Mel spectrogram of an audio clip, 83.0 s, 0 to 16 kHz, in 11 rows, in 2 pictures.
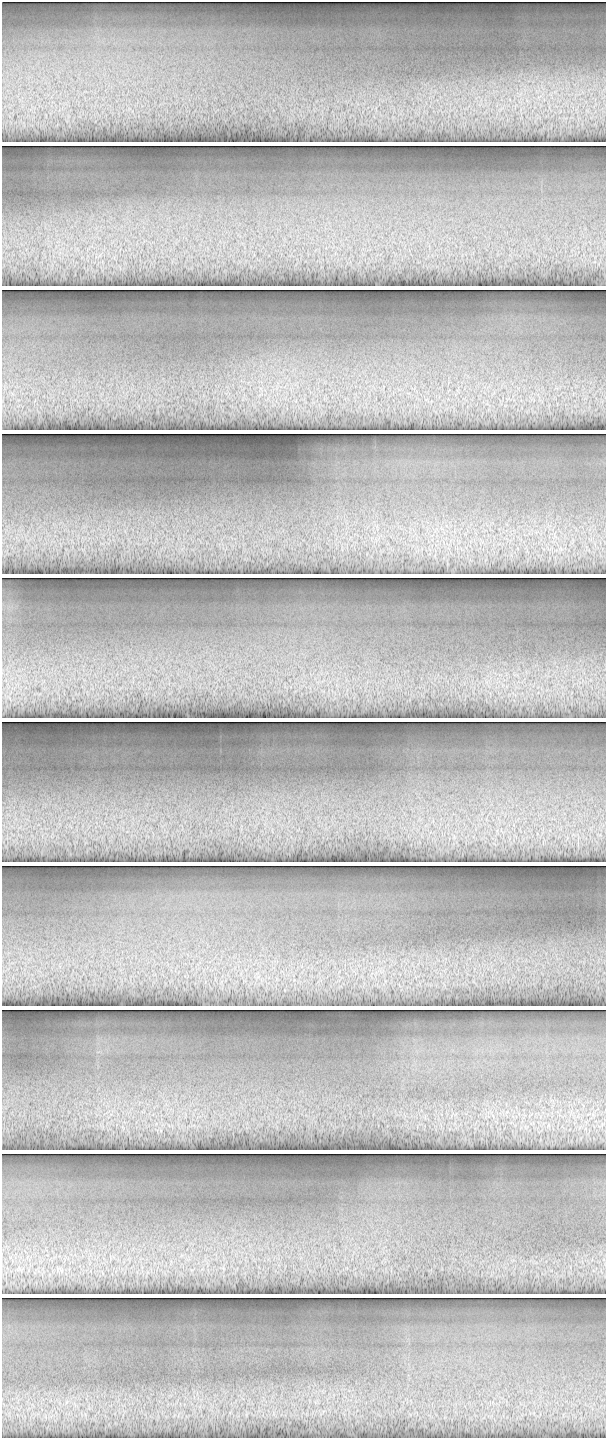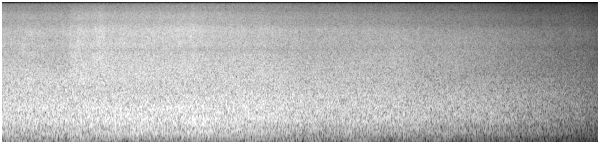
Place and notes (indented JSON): {
  "title": "坂里沙灘, Beigan Township - At the beach",
  "date": "2014-10-15 11:43:00",
  "description": "At the beach, Sound of the waves\nZoom H6 +RodeNT4",
  "latitude": "26.21",
  "longitude": "119.98",
  "altitude": "1",
  "timezone": "Asia/Taipei"
}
